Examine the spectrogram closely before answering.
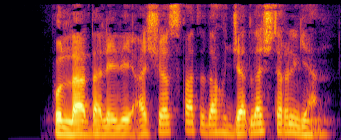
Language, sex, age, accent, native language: Uzbek, male, 18-24, Navoiy, Uzbek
